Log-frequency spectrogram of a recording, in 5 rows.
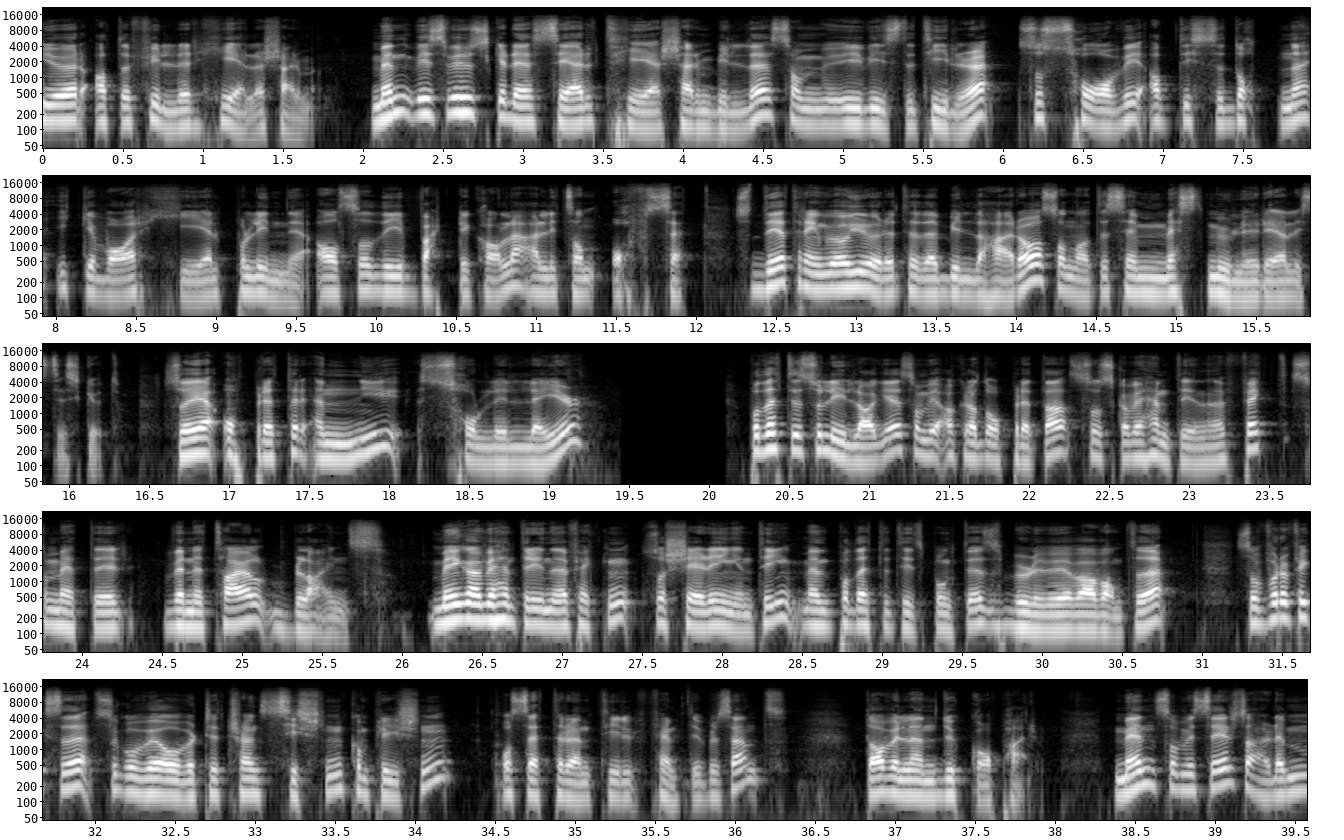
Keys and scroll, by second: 19.2-20.5 typing, 23.2-24.8 typing, 34.2-35.1 typing.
